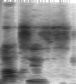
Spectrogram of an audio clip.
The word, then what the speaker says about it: boxes: How can you Boxes. Boxes. Boxes. Alair, can you Boxes. Boxes. correct? You feel the vibration of your throat? Yes. Yes, yes. Yes, and Boxes. yeah, Boxes. boxes. There is a vibration.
